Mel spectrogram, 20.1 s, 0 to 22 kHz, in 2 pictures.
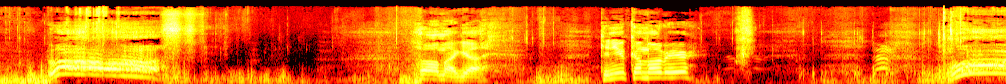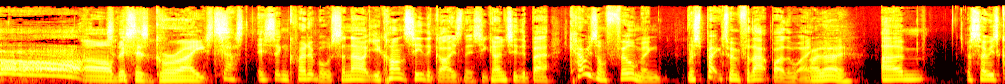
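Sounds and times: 
rustling outdoor noise: 0:00.0 - 0:20.1
speech: 0:00.5 - 0:00.8, 0:04.2 - 0:05.0, 0:06.0 - 0:07.0, 0:09.5 - 0:20.1
men roaring at a bear to scare it off: 0:00.5 - 0:01.7, 0:08.8 - 0:11.1.

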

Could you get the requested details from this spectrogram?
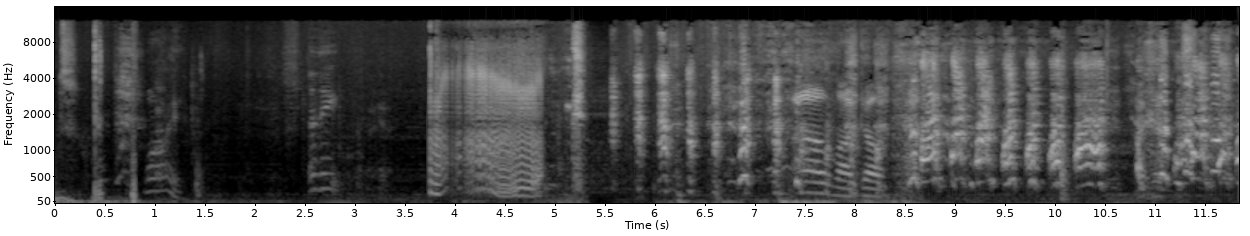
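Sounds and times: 
speech: 0:00.9 - 0:01.6, 0:02.5 - 0:03.1, 0:07.5 - 0:10.2
loud fart into a microphone in a radio studio: 0:03.7 - 0:05.3
people laughing and snickering: 0:05.5 - 0:11.8.

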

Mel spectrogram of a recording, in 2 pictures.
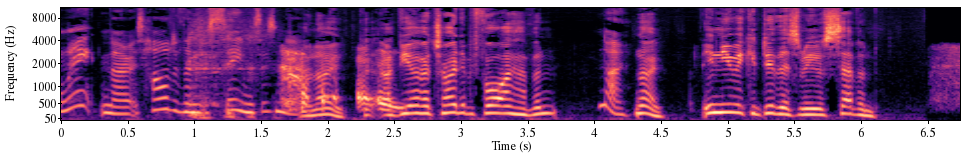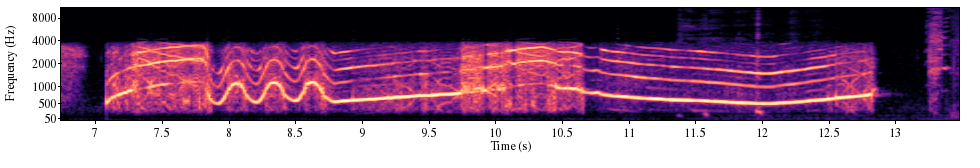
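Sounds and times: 
speech: 0:00.0 - 0:06.2
person imitating an emergency vehicle siren with their voice: 0:01.7 - 0:02.6, 0:07.1 - 0:13.0.

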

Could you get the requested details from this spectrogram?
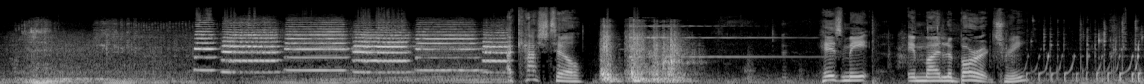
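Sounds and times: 
low traffic rumble: 0:00.0 - 0:11.4
old-style 1960s two-tone ambulance siren: 0:02.0 - 0:05.1
speech: 0:05.3 - 0:06.2, 0:08.2 - 0:10.6.

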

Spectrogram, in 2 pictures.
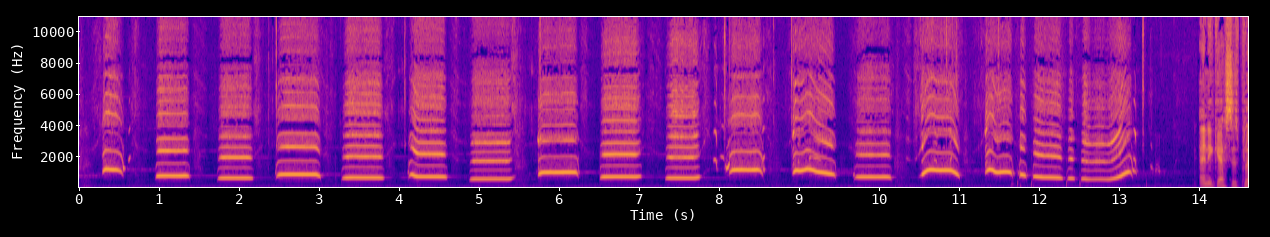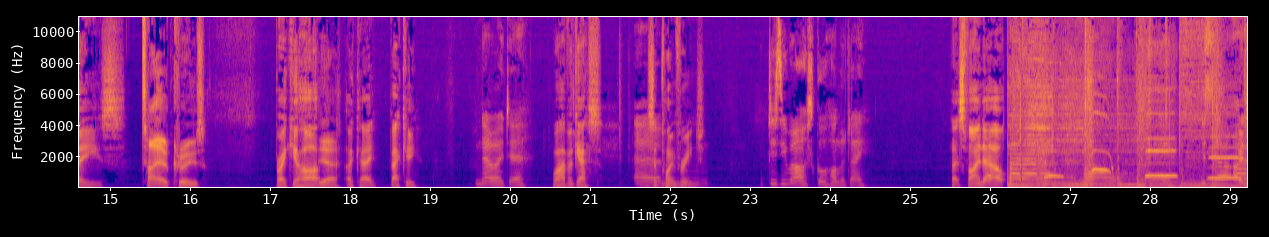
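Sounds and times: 
Swanee slide whistle playing a bouncy pop melody: 0:00.0 - 0:13.5, 0:26.2 - 0:29.2
speech: 0:14.1 - 0:16.3, 0:17.1 - 0:18.9, 0:19.6 - 0:22.5, 0:23.2 - 0:24.5, 0:25.5 - 0:27.4.

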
